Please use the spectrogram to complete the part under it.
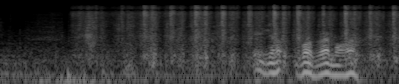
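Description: A plastic lid clicks and rattles against a plastic tub.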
